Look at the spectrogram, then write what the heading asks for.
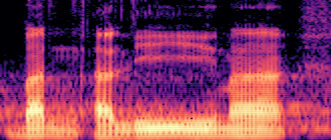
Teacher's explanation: huruf ba berhakat tanwin bertemu dengan alif, nama adalah izhar, kita jelaskan cara bacanya tanpa ada dengung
